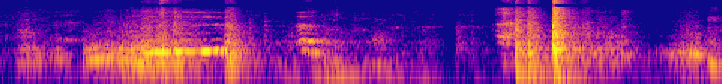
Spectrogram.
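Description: A toddler squeals excitedly close by.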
